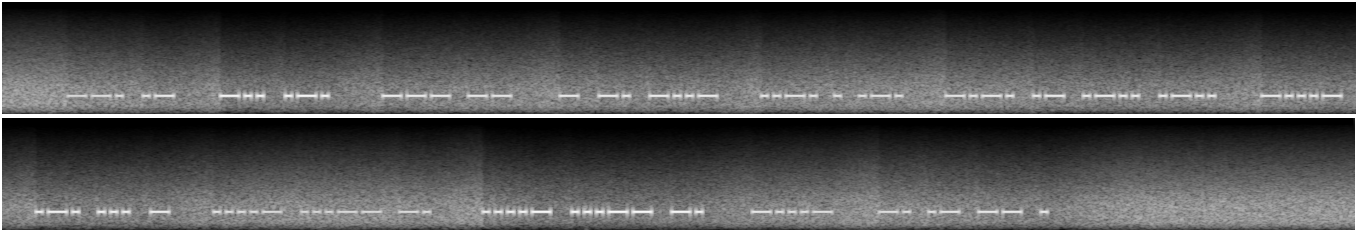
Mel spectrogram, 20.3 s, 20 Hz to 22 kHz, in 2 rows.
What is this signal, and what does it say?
Morse code, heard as a keyed tone, hand-sent with a paddle, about 26 wpm, 680 Hz, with radio static and a narrow filter. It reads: GA DR OM TNX FER CALL <BT> RST 43N 43N <BT> NAME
